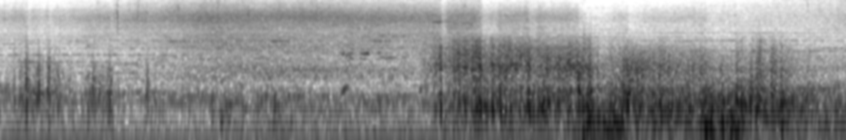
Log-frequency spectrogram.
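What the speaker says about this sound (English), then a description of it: "It's thundering and lightning." Thunder rolls during a storm, a low steady rumble that builds midway into heavier, gusty bursts, heard outdoors with wind buffeting the microphone.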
